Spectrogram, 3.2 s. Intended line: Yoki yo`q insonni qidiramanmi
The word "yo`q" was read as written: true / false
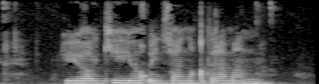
true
